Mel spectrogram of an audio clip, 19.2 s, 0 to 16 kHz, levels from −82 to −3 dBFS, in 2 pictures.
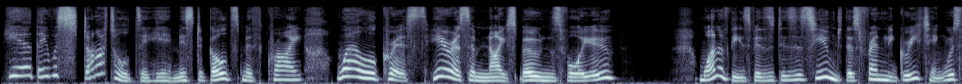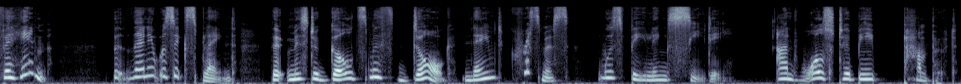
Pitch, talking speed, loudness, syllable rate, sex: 220 Hz, 150 wpm, -19 LUFS, 4.7 syllables/s, female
